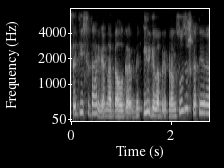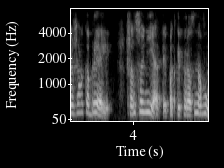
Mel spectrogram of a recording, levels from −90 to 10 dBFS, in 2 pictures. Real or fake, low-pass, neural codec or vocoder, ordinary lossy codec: fake; 7.2 kHz; vocoder, 22.05 kHz, 80 mel bands, HiFi-GAN; AAC, 48 kbps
